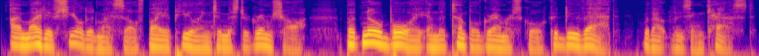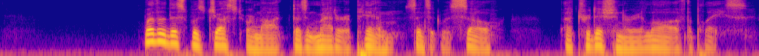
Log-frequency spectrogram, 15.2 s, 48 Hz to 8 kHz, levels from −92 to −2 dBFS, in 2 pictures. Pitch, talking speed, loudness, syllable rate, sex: 105 Hz, 170 wpm, -21 LUFS, 5.1 syllables/s, male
